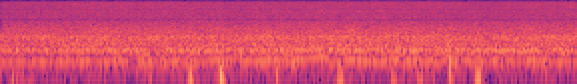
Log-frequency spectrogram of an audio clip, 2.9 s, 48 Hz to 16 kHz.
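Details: Swirling mass of thousands of honey bees selecting a new log hive, Bee Beard, around 2:15; a constant, layered buzzing drone with a few soft low thumps beneath it.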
